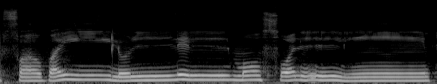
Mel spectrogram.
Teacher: فا بہت ہی سافٹ، واو سے ملائیں گے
